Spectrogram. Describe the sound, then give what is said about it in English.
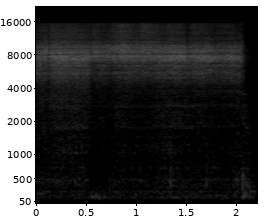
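A drawn-out hissing "s" from a human voice as a speaker stresses a plural ending, steady for about two seconds before cutting off, sounding almost like a snake's hiss. “That's not a snake, that's me putting an emphasis on the fact that there's more than one.”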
